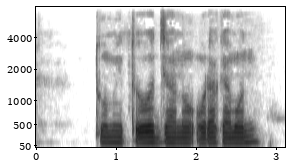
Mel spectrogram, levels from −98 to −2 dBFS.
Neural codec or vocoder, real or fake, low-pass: none; real; 7.2 kHz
